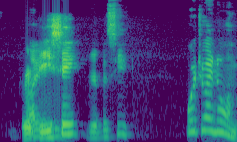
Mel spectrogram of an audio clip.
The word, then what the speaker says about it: Ribisi: Ribisi.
